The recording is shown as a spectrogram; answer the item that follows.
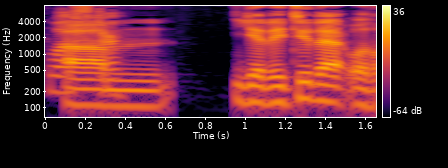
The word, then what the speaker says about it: Worcester: pronounce it Leicester, but you just get rid of some vowels and consonants and just say Leicester. It's like Worcester.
